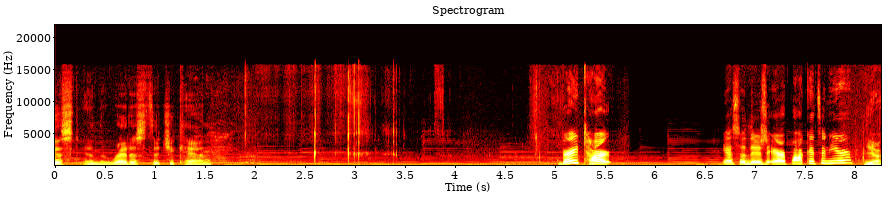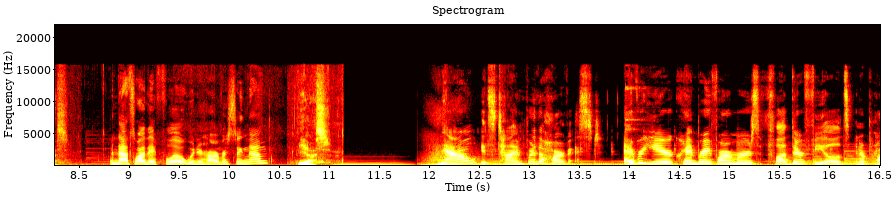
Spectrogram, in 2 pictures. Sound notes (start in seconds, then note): 2.5 cranberry crushing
